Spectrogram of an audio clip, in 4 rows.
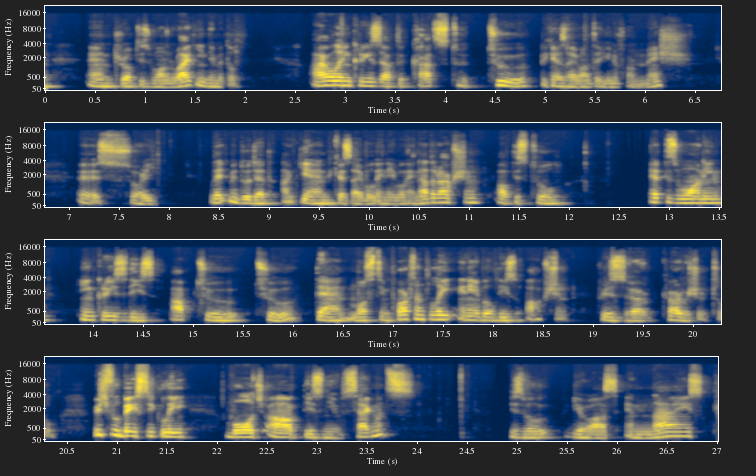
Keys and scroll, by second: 5.0 3, 5.2 e, 7.3 ctrl+z, 9.0 k, 9.4 l, 22.1 2, 22.1 e, 24.0 3, 24.4 e.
